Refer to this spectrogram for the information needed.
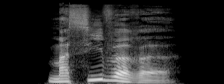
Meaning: inflection of massiv: 1. strong/mixed nominative/accusative feminine singular comparative degree 2. strong nominative/accusative plural comparative degree
- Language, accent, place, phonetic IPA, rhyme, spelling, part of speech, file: German, Germany, Berlin, [maˈsiːvəʁə], -iːvəʁə, massivere, adjective, De-massivere.ogg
